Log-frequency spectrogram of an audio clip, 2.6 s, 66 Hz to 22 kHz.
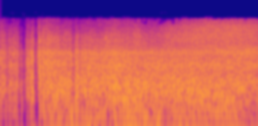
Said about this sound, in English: An explosion and fire Sunday afternoon at an ECUA compressed natural gas fueling station on Pine Forest Road destroys at least 5 sanitation trucks. This was the sound captured by video surveillance at nearby Gary Sapp Automotive.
